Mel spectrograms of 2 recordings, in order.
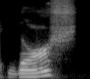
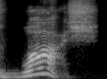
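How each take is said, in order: First: "wash" said as "worsh", with an R; R thrown in. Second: Said in the usual way. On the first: Retold or imitated. Telling grandma there's no R, mock mispronunciation. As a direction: draw out "wash" and put an R before the sh. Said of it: "where are you getting the R from". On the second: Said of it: "There's no wash".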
